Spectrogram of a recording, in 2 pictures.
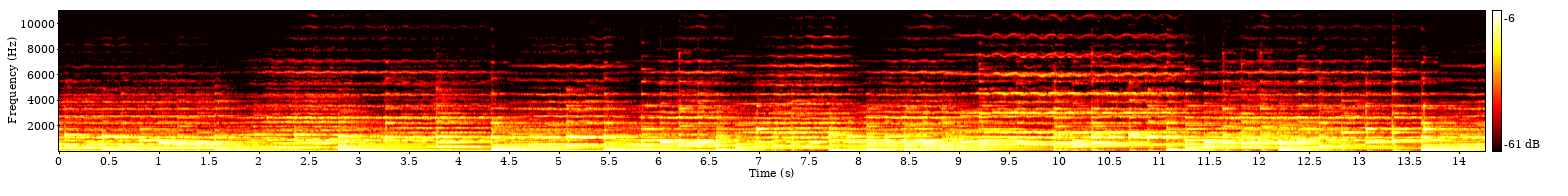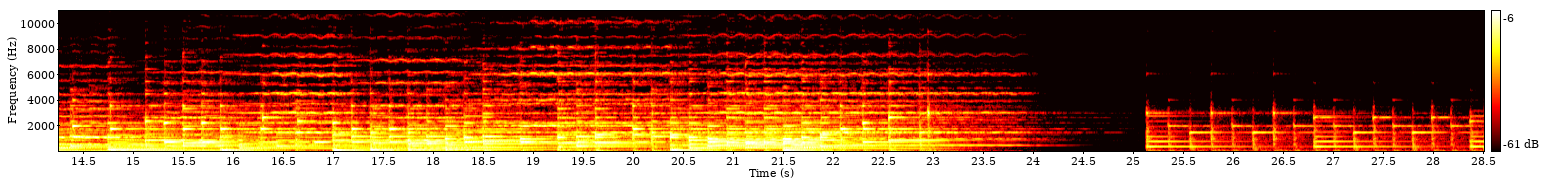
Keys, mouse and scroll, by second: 2.9 r, 4.5 middle click, 5.9 middle click, 7.1 middle click, 9.8 Tab, 12.0 click, 13.2 ctrl+z, 14.3-16.1 drag, 16.8 click, 18.0 ctrl+z, 18.2 click, 19.0 ctrl+z, 19.8 click, 20.7 click, 21.3 shift+click, 22.0 middle click, 22.4 shift+middle click, 23.7-24.4 typing, 24.6 click, 26.3 ctrl+z, 26.3 click, 27.6 click, 28.1 ctrl+z.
